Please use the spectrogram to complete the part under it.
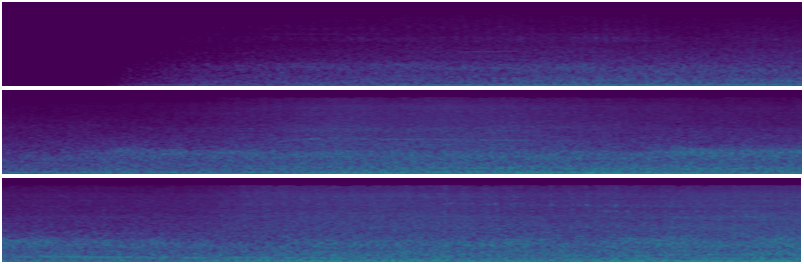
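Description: A vehicle's engine roars in the distance, growing steadily louder as it approaches.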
